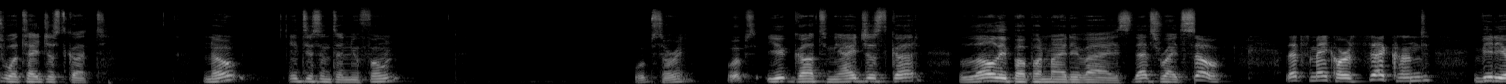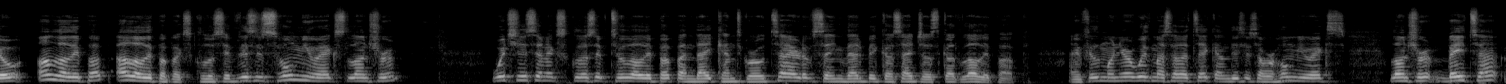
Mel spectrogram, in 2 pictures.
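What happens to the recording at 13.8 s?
An input switched to a poorer device, running from 11.95 to 14.10 s, is the likely cause of what happens at 13.8 s. The recording path moves onto a lower-grade input whose band stops near 3.8 kHz, so the sound turns dull and boxy with its upper detail gone. The switch comes with no gap and roughly no change in loudness, but a faint new noise floor, about 50 dB down, sits underneath until the original input returns.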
